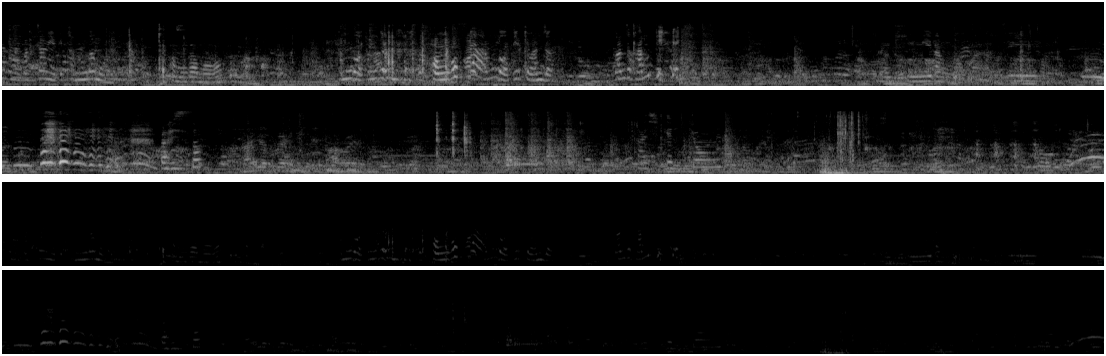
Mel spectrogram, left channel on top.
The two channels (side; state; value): right; quieter; 31.9 dB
